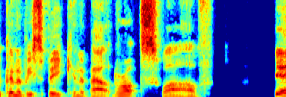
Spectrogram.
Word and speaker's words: Wrocław: to be speaking about, Wrocław? Yeah, it's very, very close. My pronunciation of my surname was actually perfect. For the city, yes, almost good also. I would say Wrocław with very strong V, Wrocław.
